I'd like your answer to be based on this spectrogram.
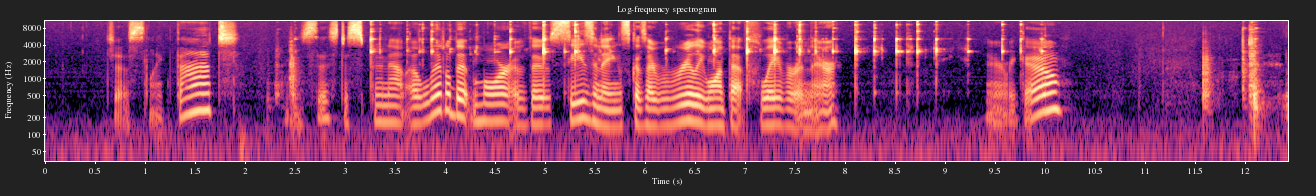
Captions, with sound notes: Just like that, use this to spoon out a little bit more of those seasonings because I really want that flavor in there. (clanking) There we go.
